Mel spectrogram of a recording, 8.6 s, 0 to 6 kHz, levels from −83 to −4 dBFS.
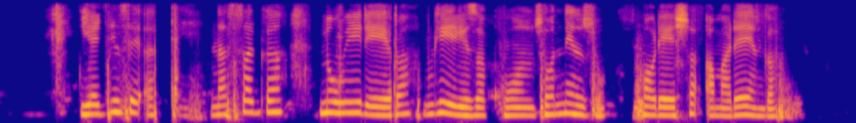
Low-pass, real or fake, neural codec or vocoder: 5.4 kHz; fake; codec, 16 kHz, 4 kbps, X-Codec, HuBERT features, trained on balanced general audio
